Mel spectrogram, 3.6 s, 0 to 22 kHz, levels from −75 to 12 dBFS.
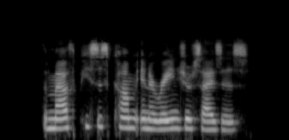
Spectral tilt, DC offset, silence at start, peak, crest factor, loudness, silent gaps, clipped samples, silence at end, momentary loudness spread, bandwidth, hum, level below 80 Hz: -1.5 dB/octave; under 0.1%; 0.55 s; -4 dBFS; 18 dB; -19 LUFS; none; under 0.1%; 0.55 s; 10 LU; 7.8 kHz; none; -68 dBFS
